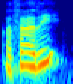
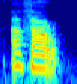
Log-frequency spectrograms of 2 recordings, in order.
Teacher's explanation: اور را ساکن سے پہلے جب زبر ہوگا تو را کو موٹا پڑھیں گے، کیونکہ را ساکن سے پہلے جب زبر یا پیش ہوتا ہے تو موٹا پڑھتے ہیں، اور زیر ہوتا ہے تو باریک پڑھتے ہیں. یہاں پہ ری ہم نے پہلے باریک پڑھا، پھر وقفی صورت میں اس کو موٹا پڑھیں گے. اثار، اثاری، باریک پڑھا، اثار، وقفی صورت میں موٹا پڑھ لیں گے.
